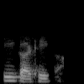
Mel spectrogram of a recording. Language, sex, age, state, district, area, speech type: Sindhi, male, 18-30, Maharashtra, Mumbai Suburban, urban, conversation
